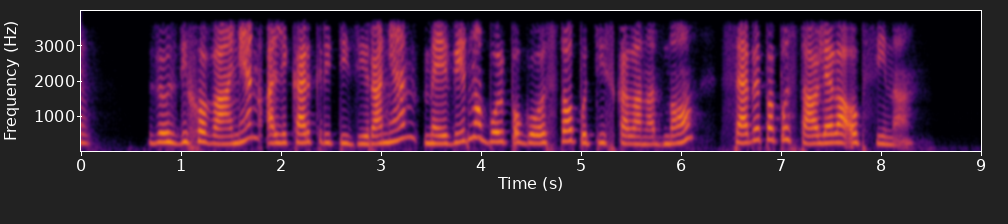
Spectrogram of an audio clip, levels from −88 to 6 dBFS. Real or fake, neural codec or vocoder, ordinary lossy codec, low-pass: fake; codec, 16 kHz, about 1 kbps, DyCAST, with the encoder's durations; AAC, 32 kbps; 3.6 kHz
